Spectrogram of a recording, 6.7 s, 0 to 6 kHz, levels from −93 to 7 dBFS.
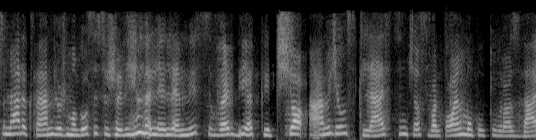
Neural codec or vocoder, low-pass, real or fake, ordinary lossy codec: codec, 24 kHz, 1.5 kbps, HILCodec; 5.4 kHz; fake; AAC, 24 kbps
